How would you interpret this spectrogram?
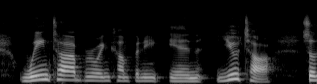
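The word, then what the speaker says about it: Uinta: is from a brewery I'm not sure how to pronounce this but it's UI n ta so I'm going to say WIA WIA Brewing Company in Utah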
